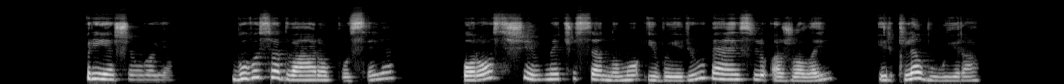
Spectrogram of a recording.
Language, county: Lithuanian, Panevėžys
